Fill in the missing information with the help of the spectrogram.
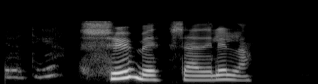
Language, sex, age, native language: Icelandic, female, 10, Icelandic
